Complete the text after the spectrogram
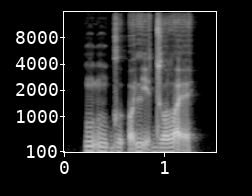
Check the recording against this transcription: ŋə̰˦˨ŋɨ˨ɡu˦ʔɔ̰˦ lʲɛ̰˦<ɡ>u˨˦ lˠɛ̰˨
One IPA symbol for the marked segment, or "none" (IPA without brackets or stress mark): d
